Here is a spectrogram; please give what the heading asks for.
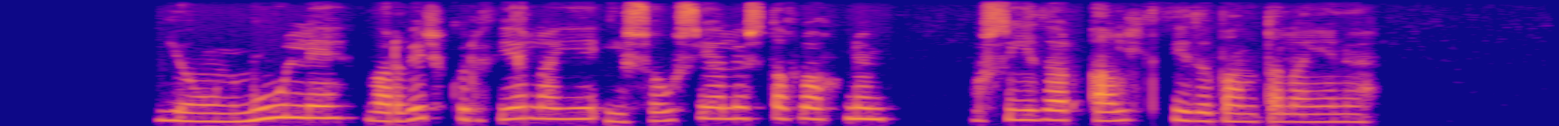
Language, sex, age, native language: Icelandic, female, 30-39, Icelandic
